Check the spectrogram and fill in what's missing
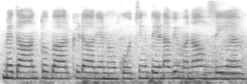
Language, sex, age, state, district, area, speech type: Punjabi, female, 18-30, Punjab, Mansa, urban, spontaneous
